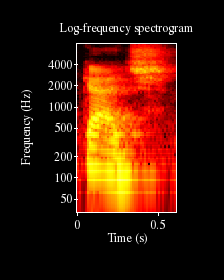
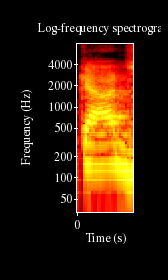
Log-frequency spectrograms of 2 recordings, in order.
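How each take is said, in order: First: The word is said without a d sound. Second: The word is said with a d sound. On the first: The speaker calls it right. "క్యాచ్ అనాలి" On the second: The speaker calls it wrong. "అంతేగాని క్యాడ్జ్ అనకూడదు"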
